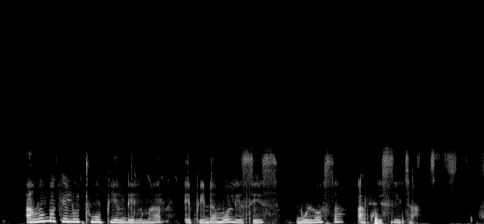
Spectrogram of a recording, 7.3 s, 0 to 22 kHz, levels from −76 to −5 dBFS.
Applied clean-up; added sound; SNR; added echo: neural mask model Resemble Enhance denoiser.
